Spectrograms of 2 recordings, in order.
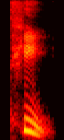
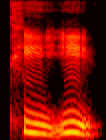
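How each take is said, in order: First: The pitch falls sharply from high. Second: The pitch dips low, then rises. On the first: "And how about the last one?" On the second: "And how about the third?"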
